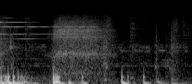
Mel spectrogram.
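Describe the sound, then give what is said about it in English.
A phone rings with a bright, tonal electronic ring through the first second, fading as a few low thumps and knocks sound. “There's your fucking phone.”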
